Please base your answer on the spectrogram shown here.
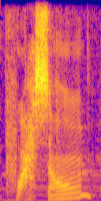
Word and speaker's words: Poisson: Poisson? There's no W in it, but I was told that that's how you say it. I guess it's French.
